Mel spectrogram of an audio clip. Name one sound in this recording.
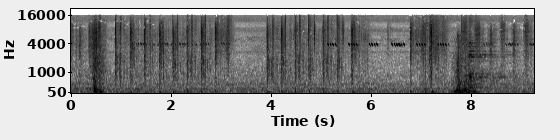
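Footsteps of a running mount thud steadily on the ground.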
